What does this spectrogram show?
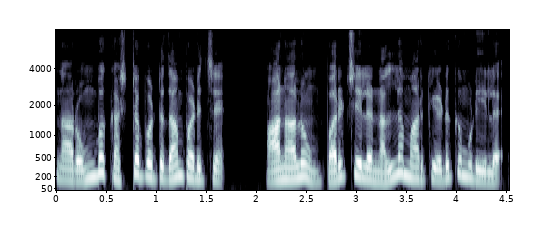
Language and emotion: Tamil, sad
